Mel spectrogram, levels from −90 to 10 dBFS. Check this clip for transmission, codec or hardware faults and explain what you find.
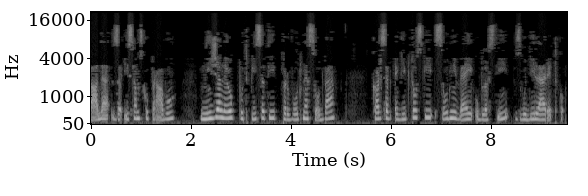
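The speech shows two related codec faults: heavy transform-codec damage across the whole recording, and four short bursts of pre-echo.

WMA compression, throughout: The speech has a washy, ringing quality. A thin hiss rises and falls with the signal, and the higher detail sounds hollowed out where weak spectral lines have been zeroed. The likely cause is a WMA-style transform encoder running at a low bitrate that fits roughly 24 kbps. Each long block's quantisation noise is smeared over tens of milliseconds. Broadband noise stays steady during pauses. This hiss breathes with the speech, which tells it apart.

Pre-echo, at 1.19 to 1.23 s, 3.05 to 3.10 s, 3.79 to 3.84 s and 6.02 to 6.08 s: The first comes just after "za islamsko" and the second just after "ni želel". In each case a short hiss appears 45 to 55 ms before a sharp onset, and the attack itself sounds softened. 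The codec spreads noise sized for the loud attack evenly through the block, so it also lands in the quiet moment before it. A dropout or click would follow the event. This noise arrives ahead of the attack, which sets it apart.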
